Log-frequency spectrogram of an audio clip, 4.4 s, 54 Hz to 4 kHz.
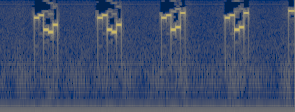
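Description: Five-tone selective call (ZVEI), heard as quick runs of five tones, tones of about 70 ms. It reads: 89325 89325 89340 89340
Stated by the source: ZVEI five-tone selective call received by SDR, fire brigade alerting of Feuerwehr Orlamünde.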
